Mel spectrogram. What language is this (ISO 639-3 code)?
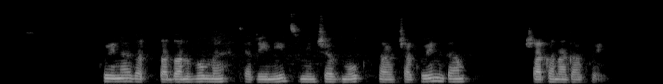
hye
